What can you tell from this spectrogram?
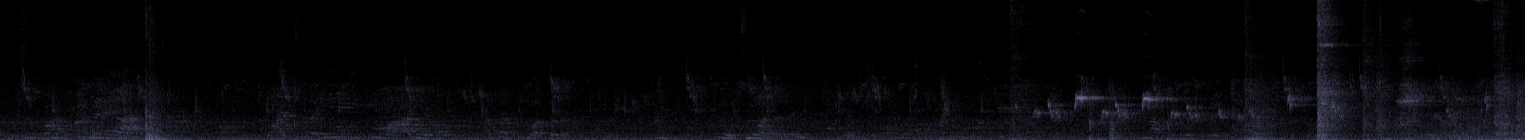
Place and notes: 太麻里鄉大溪國小, Taitung County - Near primary school
Village main street, Bird cry, traffic sound, Near primary school, Construction sound
Taitung County, Taimali Township, 大溪土板產業道路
